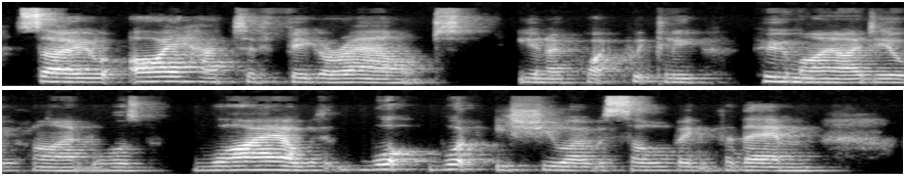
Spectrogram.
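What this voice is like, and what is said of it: Slight English accent. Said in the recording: “the still slightly English accent”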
